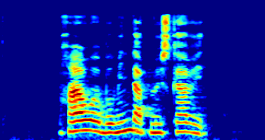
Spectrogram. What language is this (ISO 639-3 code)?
bre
